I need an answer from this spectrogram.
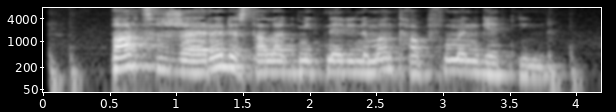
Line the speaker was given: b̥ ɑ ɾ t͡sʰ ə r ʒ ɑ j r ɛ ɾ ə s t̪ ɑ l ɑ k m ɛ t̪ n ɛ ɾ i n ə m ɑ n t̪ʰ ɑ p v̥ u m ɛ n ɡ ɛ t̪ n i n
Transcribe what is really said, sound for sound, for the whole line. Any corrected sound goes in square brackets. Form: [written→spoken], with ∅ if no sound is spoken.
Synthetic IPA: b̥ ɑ ɾ t͡sʰ ə [r→ɾ] ʒ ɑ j r ɛ ɾ ə s t̪ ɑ l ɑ [k→ɡ] m [ɛ→i] t̪ n ɛ ɾ i n ə m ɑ n t̪ʰ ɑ [p→pʰ] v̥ u m ɛ n ɡ ɛ t̪ n i n

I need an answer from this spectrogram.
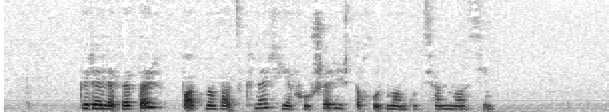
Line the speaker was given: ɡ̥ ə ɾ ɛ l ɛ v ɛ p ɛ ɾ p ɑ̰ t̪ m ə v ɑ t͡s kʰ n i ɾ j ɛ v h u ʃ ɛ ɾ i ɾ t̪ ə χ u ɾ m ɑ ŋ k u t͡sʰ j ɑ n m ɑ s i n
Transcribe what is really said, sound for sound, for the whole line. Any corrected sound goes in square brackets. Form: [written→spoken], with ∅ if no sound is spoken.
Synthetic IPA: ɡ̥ ə ɾ ɛ l ɛ v ɛ p ɛ ɾ p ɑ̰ t̪ m ə v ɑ t͡s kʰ n [i→ɛ] ɾ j ɛ v h u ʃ ɛ ɾ i ɾ t̪ ə χ u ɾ m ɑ ŋ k u t͡sʰ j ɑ n m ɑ s i n

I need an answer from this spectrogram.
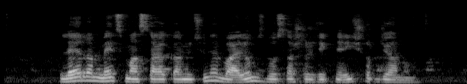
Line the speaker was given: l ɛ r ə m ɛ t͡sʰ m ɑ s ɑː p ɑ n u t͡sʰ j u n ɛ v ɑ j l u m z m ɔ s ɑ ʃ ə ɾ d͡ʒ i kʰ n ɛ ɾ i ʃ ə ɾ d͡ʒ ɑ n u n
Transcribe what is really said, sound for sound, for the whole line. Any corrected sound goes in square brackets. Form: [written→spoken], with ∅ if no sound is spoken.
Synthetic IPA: l ɛ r ə m ɛ [t͡sʰ→t͡s] m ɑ s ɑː [p→k] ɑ n u t͡sʰ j u n ɛ v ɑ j l u m z [m→b] ɔ s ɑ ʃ ə ɾ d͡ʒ i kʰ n ɛ ɾ i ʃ ə ɾ d͡ʒ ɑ n u [n→m]

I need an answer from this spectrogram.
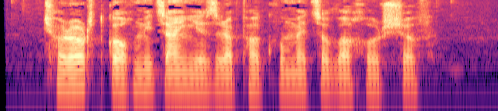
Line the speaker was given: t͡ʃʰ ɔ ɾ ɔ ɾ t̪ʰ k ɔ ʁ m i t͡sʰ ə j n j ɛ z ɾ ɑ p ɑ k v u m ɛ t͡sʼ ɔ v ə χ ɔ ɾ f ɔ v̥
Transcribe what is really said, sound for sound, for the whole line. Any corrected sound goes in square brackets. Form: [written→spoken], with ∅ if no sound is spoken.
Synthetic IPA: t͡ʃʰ ɔ ɾ ɔ ɾ t̪ʰ k ɔ ʁ m i t͡sʰ [ə→ɑ] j n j ɛ z ɾ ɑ [p→pʰ] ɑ k v u m ɛ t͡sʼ ɔ v [ə→ɑ] χ ɔ ɾ [f→ʃ] ɔ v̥

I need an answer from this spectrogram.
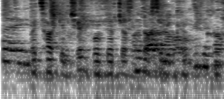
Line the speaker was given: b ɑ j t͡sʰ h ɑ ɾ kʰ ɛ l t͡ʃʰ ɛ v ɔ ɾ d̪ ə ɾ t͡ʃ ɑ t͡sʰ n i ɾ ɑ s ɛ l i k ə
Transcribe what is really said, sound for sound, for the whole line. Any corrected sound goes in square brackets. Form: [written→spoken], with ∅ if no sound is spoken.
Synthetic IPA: b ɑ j t͡sʰ h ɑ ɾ [kʰ→k] ɛ l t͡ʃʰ ɛ v ɔ ɾ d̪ ə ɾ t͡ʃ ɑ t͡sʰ n [i→ɛ] ɾ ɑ s ɛ l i [k→kʰ] ə

